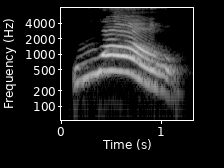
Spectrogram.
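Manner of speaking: high, loud thrilled whoa; crying out. Acted. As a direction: cry out as you lift off. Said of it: "cried Leonardo".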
